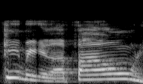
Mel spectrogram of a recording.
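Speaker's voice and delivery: mock Texan demanding the phone; Texan drawl. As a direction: do the friend's Texas drawl, high and slow. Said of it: "he talks like a Texan".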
